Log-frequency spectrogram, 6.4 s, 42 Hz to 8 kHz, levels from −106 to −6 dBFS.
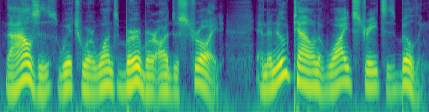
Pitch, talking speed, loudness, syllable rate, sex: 140 Hz, 160 wpm, -19 LUFS, 4.0 syllables/s, male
